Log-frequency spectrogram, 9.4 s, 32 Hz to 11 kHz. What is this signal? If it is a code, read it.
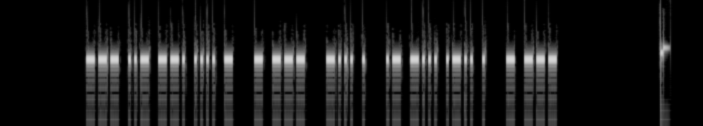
Morse code, heard as a keyed tone, about 30 wpm, 700 Hz. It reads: OUGHT TO BE ABLE TO
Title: Sets of 5 Words Encore2 30wpm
